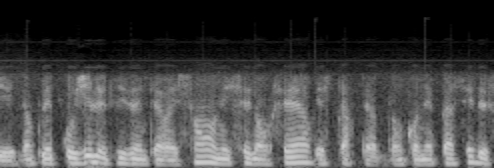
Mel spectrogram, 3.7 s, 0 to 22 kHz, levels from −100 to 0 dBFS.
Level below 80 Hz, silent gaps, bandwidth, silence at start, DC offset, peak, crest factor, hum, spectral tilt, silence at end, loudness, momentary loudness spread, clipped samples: -56 dBFS; none; 5.2 kHz; 0 s; under 0.1%; -12 dBFS; 12 dB; none; -9.5 dB/octave; 0 s; -25 LUFS; 5 LU; under 0.1%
